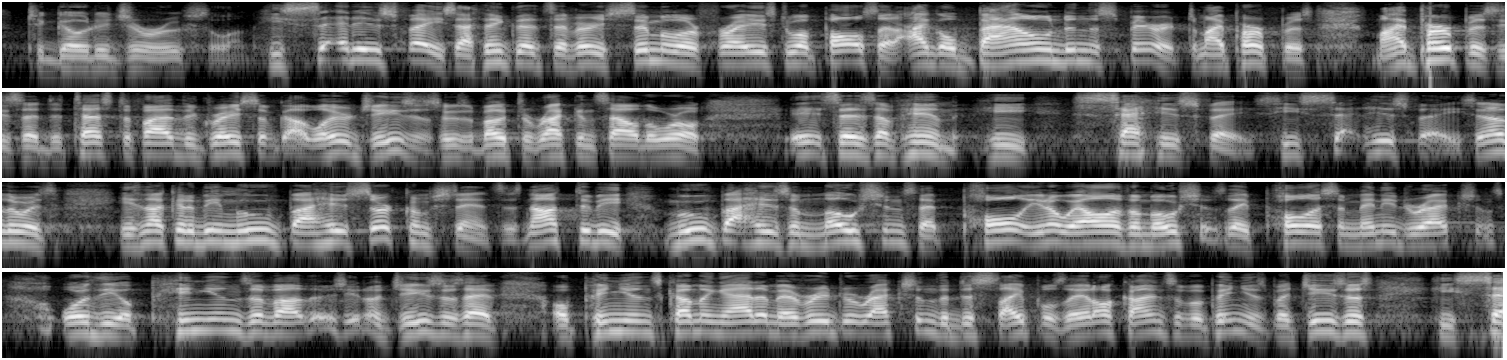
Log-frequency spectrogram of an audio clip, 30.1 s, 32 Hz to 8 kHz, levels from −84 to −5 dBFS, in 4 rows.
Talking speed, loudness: 240 wpm, -20 LUFS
